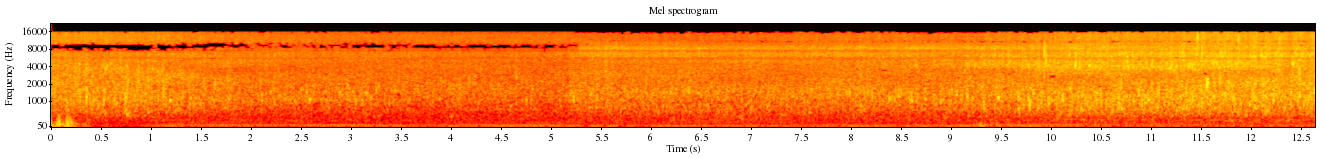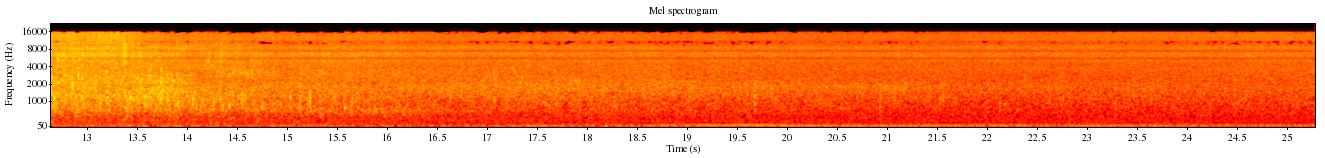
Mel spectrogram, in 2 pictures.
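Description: Rushing water, a steady hiss with a low rumble underneath, swelling louder about ten seconds in and easing off again a few seconds later.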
